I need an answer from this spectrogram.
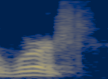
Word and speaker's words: Worf: time I've heard it called a Worf yeah that's why I asked you to tell us what it was that's what it truly is yeah rhymes with Smurf yeah I know we're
